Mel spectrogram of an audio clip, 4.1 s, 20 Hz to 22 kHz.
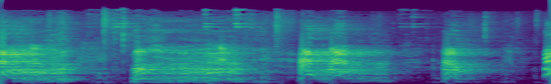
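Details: Colonel Klink, a 5-month-old German Shepherd puppy with a new toy, indoors, gives four rough, throaty growling barks. Each is a noisy burst that fades slowly, and they come about once a second.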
